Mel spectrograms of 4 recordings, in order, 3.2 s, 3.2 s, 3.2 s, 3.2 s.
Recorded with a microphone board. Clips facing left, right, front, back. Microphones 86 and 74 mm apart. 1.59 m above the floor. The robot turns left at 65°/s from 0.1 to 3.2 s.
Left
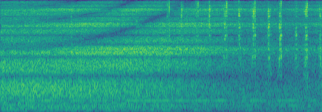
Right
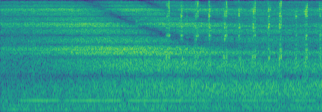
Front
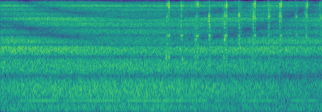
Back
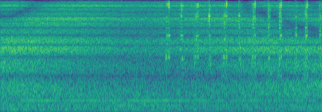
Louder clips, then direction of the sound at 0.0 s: Left 7 dB, front 2 dB; 85° left.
